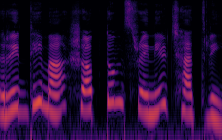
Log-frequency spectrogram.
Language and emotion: Bengali, neutral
